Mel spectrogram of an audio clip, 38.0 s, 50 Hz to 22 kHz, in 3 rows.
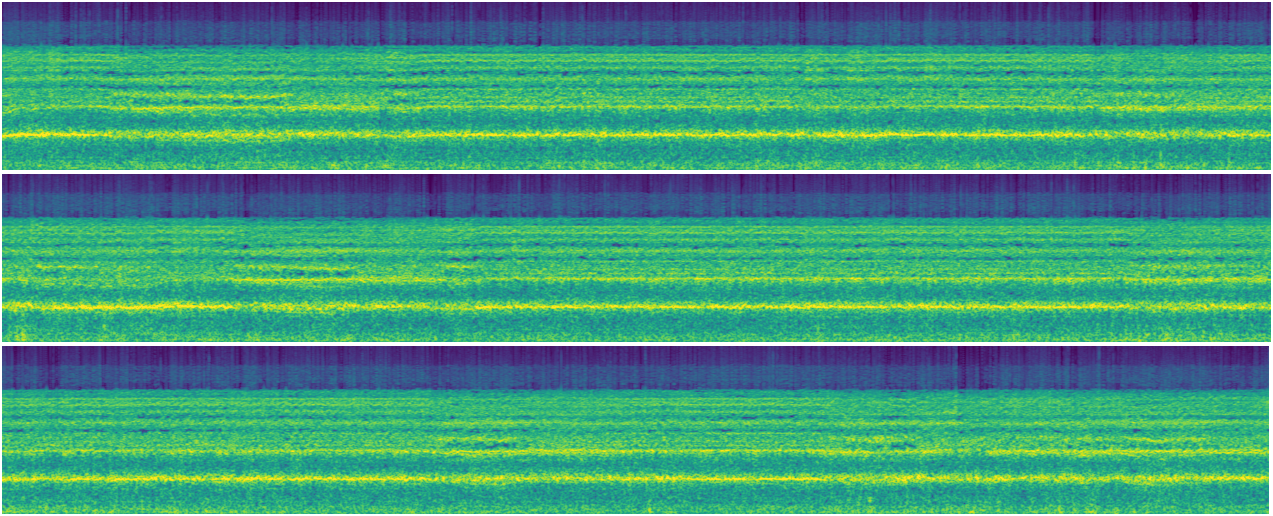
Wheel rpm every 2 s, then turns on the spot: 220, 220, 230, 230, 230, 230, 230, 220, 220, 230, 230, 240, 230, 240, 230, 230, 230, 230, 220.
none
